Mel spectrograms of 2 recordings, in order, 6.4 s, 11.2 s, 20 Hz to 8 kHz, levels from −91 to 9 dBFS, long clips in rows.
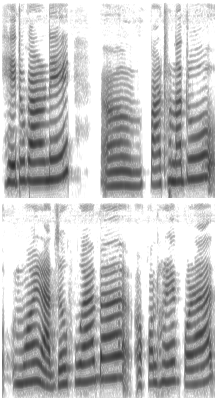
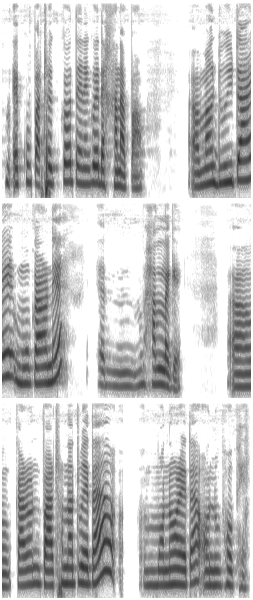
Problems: constant background noise, background conversations at intervals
